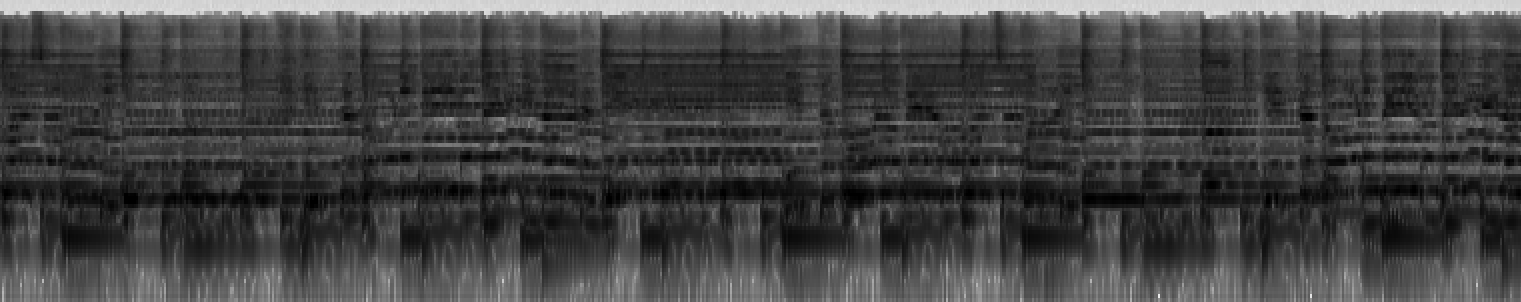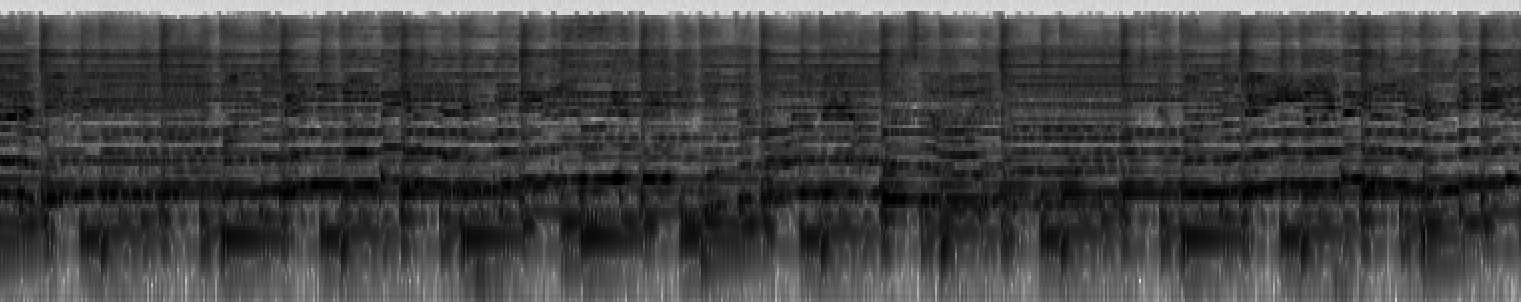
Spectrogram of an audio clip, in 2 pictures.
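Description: A woman singing a Malayalam Christian song, accompanying herself on an electronic keyboard with a steady, evenly repeating bass-and-chord pattern under her voice.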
